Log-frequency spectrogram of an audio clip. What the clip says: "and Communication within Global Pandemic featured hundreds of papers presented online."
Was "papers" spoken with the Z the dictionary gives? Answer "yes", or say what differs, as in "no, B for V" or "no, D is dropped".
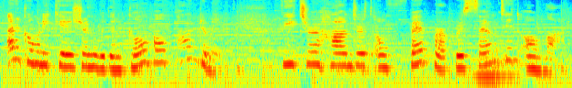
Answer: no, Z is dropped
